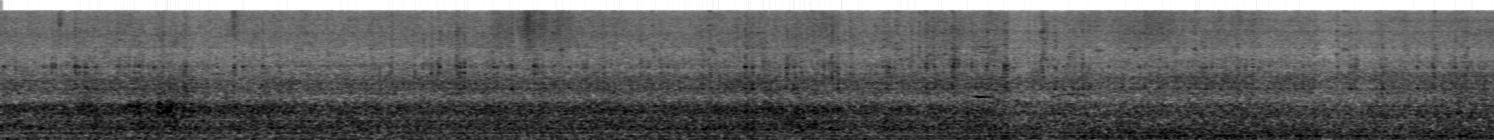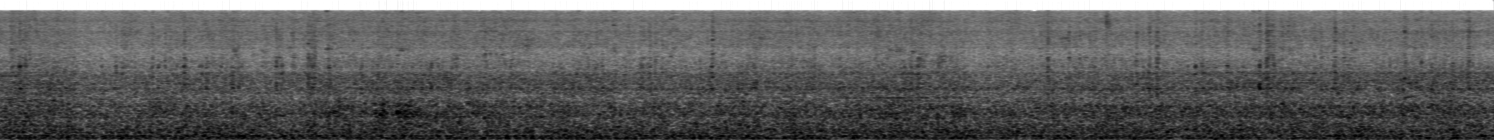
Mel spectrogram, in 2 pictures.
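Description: Ride inside the motor car of a Hyundai Rotem R-train electric multiple unit running along the line: steady rumble of wheels on track with the low hum of the traction equipment, a little louder from about twelve seconds in.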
